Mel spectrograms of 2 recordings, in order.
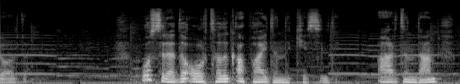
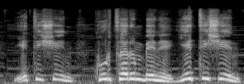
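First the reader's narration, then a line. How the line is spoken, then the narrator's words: Starting to shout. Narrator (Turkish): diye bağırmaya başladı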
